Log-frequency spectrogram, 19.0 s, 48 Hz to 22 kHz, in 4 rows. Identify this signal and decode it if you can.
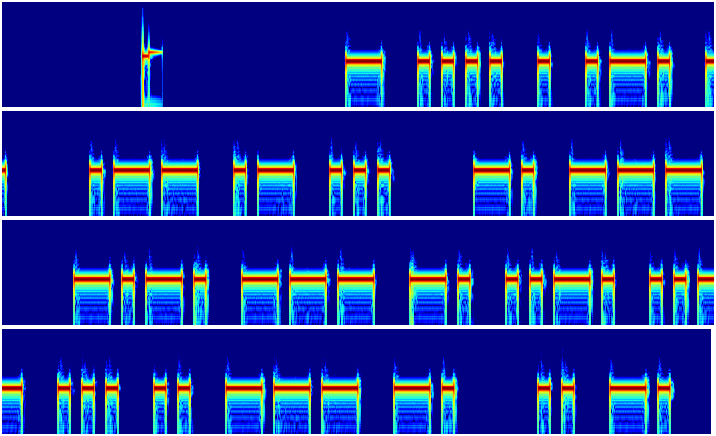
Morse code, heard as a keyed tone, about 15 wpm, 700 Hz. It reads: THERE WAS NO CONFUSION IN
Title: Sentences from Top 1600 Words 15wpm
